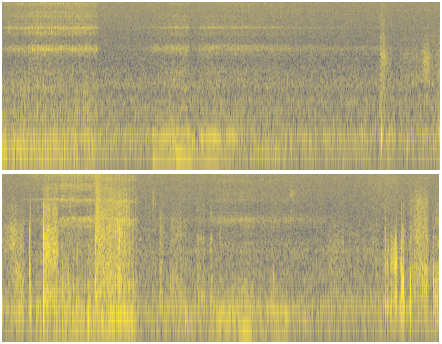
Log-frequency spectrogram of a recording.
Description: My little girl dog snores so loud, I think she needs a cpap machine for sleep apnea.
